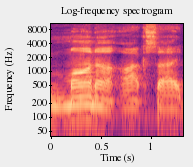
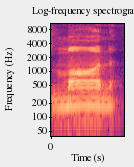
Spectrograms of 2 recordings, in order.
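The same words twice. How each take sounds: First: Two O vowels are said one after another. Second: Only one O vowel is said before 'xide'. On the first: The speaker calls it wrong. "you don't say monoxide" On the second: The speaker calls it right. "so it's just monoxide"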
